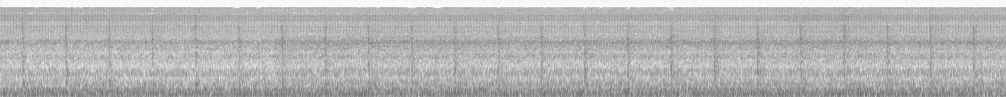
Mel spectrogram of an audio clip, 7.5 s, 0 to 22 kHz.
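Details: Diesel heater in a homemade fox box at full temperature, 87 °C at the heater pipe outlet: deep steady hum with light fuel-pump tick about twice a second; running smoothly at full output.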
